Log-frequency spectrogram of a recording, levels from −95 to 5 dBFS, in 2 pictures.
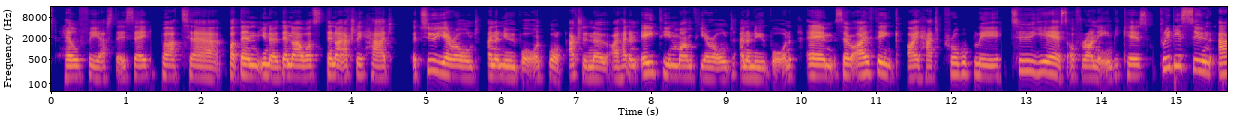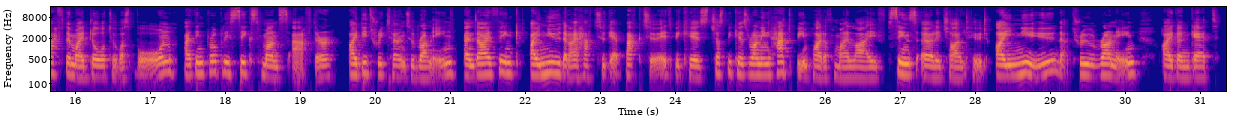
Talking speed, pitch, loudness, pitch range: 190 wpm, 175 Hz, -27 LUFS, 160-200 Hz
